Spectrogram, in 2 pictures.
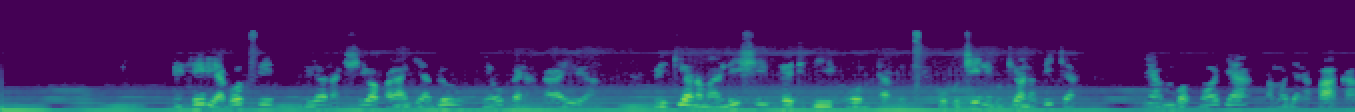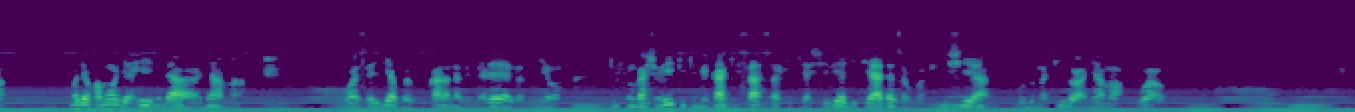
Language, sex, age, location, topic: Swahili, male, 18-24, Dar es Salaam, agriculture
